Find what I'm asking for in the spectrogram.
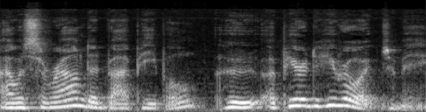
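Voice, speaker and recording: A woman talks at a moderate pace with lively intonation. Her pitch is fairly low. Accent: Appalachian. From Appalachian Kentucky, Harlan County. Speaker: university president emerita. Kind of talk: interview.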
